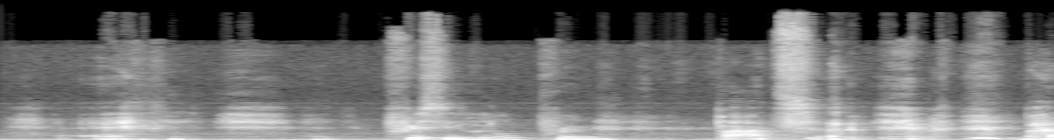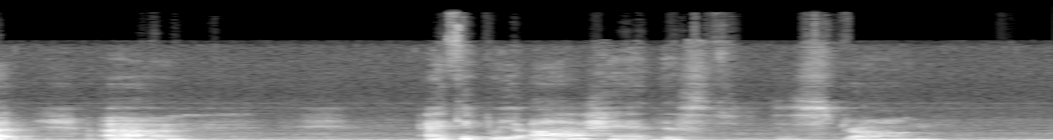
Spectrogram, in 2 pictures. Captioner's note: laughter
